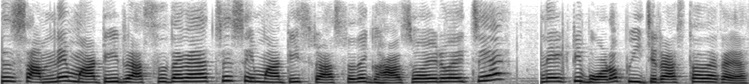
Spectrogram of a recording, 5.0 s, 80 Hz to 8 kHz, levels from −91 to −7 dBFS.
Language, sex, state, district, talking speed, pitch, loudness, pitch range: Bengali, female, West Bengal, Malda, 215 wpm, 325 Hz, -14 LUFS, 285-360 Hz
